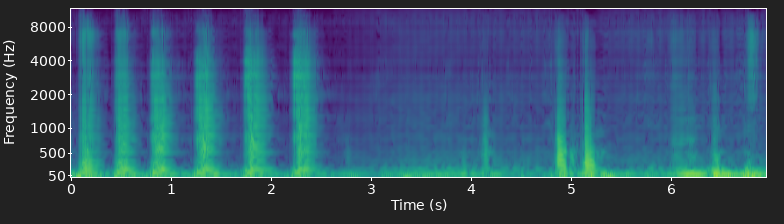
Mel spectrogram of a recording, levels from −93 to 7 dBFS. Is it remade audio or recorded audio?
remade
